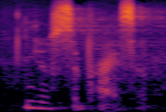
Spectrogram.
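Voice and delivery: breathy hushed aside, almost no voice; whispered aside. Real, not acted. Pastor whispers a hint to the congregation, hushed. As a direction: lean in and whisper it like a secret.

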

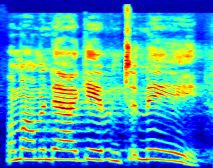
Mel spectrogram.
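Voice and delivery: put-on high, bright kid voice telling a fib; childish fib. Young boy lying to his friends about the matches. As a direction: play the innocent little liar. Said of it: "I'm like".

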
